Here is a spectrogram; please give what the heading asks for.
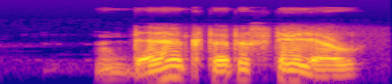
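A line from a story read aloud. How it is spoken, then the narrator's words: Calm. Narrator (Russian): спокойно сказал Майкл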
